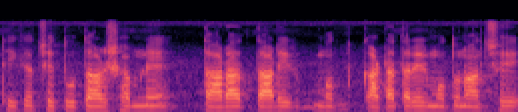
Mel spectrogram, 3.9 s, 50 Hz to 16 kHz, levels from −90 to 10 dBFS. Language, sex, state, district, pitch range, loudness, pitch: Bengali, male, West Bengal, Malda, 130-135 Hz, -19 LUFS, 130 Hz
